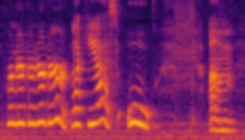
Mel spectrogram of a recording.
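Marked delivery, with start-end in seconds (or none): 0.1-1.9 high, loud, drawn-out mock Minnesota cheer; Minnesota accent. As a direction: crow it slowly in a put-on Minnesota accent. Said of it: "talking like I'm from Minnesota".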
